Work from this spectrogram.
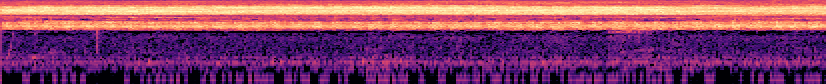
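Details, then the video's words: Malaysian bush cricket calling at night during a night hunt, a steady, unbroken, shrill high-pitched buzz that holds level throughout with no pauses or audible pulses, and faint low background noise beneath. "listen the difference sound of Malaysian bush cricket"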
